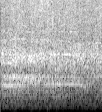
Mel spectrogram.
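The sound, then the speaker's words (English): An audience claps for their Minnesota senator, Amy Klobuchar: a steady, dense, even wash of many hands applauding at a constant loudness with no voices rising above it. “But Amy Klobuchar was asked once, how come, you can clap for our senator.”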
